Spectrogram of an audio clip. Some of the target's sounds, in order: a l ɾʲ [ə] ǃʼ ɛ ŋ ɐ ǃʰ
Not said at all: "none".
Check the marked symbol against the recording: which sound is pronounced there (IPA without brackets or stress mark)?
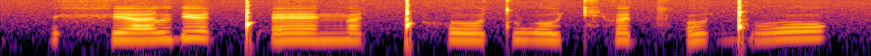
ɐ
